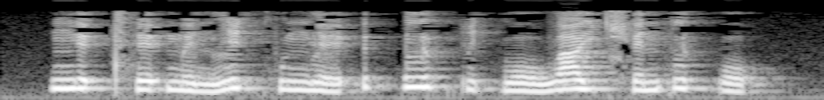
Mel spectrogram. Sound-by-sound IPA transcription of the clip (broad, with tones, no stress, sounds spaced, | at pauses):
ŋ e˥˩ ʔ tʰ e˦˥ ʔ m e˨˩ n l i˥˩ t̚ f ɯ˧ ŋ l e˨˩ ʔ | l ɯ˥˩ k̚ p i˨˩ t̚ w oː˨˩ w aː˥˩ j t͡ɕʰ e˦˥ n p l ɯ˥˩ k̚ w o˨˩ k̚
